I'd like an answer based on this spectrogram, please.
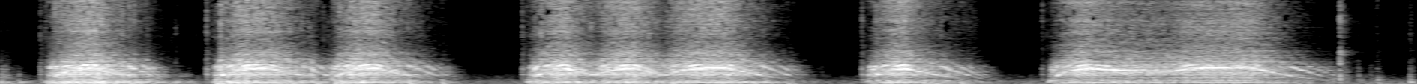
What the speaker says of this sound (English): we're going to take these vegetables over to the food processor and pulse them up nicely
